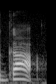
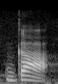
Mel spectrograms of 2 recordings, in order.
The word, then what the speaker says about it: が: So if you add these little marks, the pronunciation changes from ka to ga.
